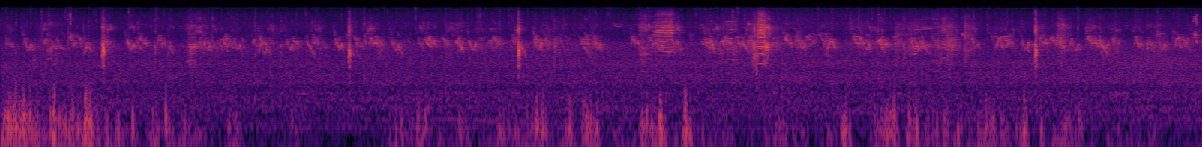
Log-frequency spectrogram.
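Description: Small birds chirping in a dense, continuous chatter at a backyard seed feeder, with a sharp click every few seconds and a few low thumps.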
